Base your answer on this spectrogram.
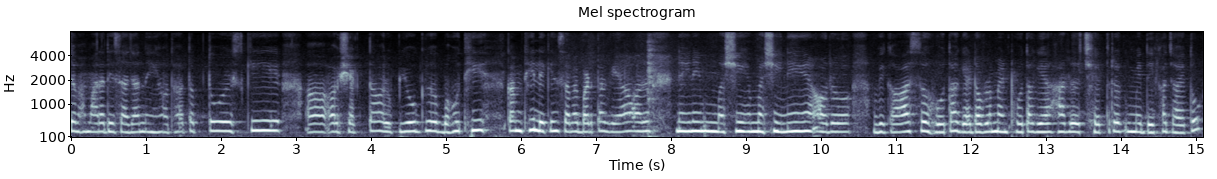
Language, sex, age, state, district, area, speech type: Hindi, female, 18-30, Madhya Pradesh, Katni, urban, spontaneous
